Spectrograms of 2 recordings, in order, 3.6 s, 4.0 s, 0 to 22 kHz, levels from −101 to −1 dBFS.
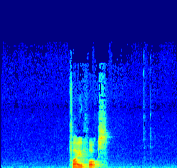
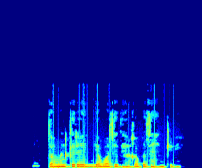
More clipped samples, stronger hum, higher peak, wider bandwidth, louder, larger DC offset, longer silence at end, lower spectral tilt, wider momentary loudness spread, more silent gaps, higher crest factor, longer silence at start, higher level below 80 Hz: neither; neither; first, -2 dBFS vs -12 dBFS; first, 14 kHz vs 8.8 kHz; first, -22 LUFS vs -26 LUFS; neither; first, 1.45 s vs 0.45 s; about the same, -6 dB/octave vs -6 dB/octave; about the same, 12 LU vs 12 LU; second, none vs 0.80-0.95 s; first, 24 dB vs 14 dB; first, 1.4 s vs 0.65 s; second, -66 dBFS vs -56 dBFS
